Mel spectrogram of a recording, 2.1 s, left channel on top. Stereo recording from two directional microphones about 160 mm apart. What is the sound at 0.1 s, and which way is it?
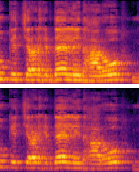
A man's voice, 15° right (ahead or behind).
